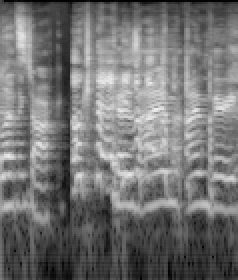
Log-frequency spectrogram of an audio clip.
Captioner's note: laughs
